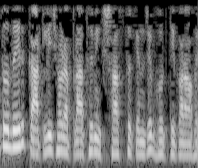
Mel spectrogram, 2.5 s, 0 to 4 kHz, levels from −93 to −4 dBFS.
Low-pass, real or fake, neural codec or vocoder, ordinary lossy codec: 3.6 kHz; real; none; none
